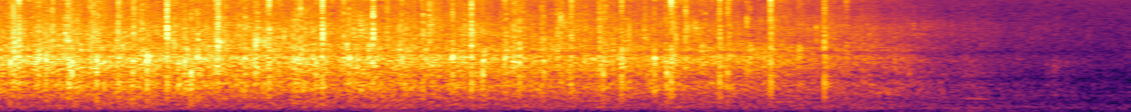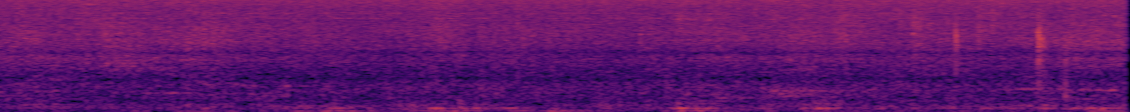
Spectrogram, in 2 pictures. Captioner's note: applause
